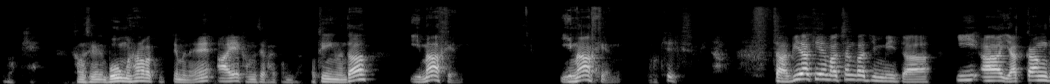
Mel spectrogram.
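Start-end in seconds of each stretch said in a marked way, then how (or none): 4.1-6.2 "이마헨" with 마 stressed; stress on penultimate syllable. Shown as a demonstration. Teacher reads out the example, "이마헨" stressed on 마. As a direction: punch the middle syllable 마 of "이마헨". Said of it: "마니까 마의 강세가 있겠고".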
